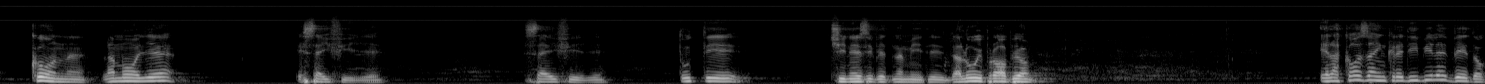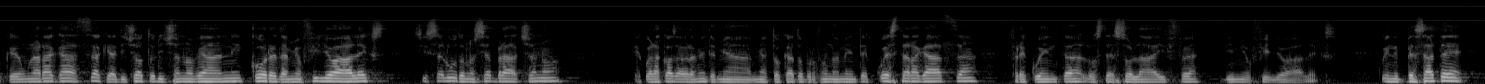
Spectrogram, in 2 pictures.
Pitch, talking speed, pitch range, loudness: 135 Hz, 115 wpm, 120-150 Hz, -28 LUFS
